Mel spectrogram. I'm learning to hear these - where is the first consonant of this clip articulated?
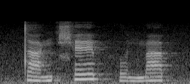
tongue tip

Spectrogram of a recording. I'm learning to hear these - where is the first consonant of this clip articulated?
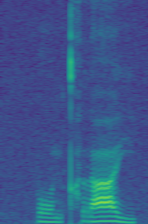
lips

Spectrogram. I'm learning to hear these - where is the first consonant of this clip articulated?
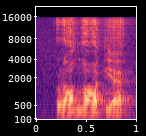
retroflex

